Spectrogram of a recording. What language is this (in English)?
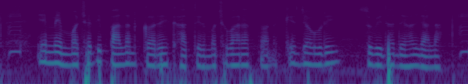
Bhojpuri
